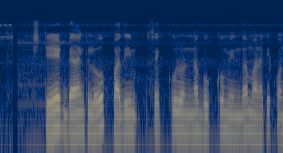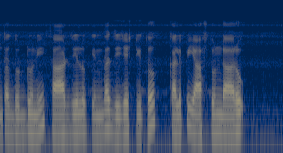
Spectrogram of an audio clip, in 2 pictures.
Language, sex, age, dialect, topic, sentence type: Telugu, male, 18-24, Southern, banking, statement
